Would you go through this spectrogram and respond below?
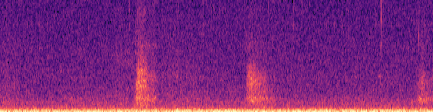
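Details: Sleeping cat snoring like a human: soft, breathy rasping bursts return about every one and a half seconds, quiet against a steady low hum in the room.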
